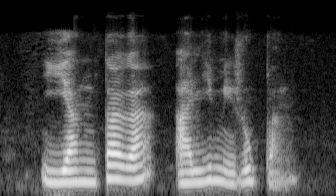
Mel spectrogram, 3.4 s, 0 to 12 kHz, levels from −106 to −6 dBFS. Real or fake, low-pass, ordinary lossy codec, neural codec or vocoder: real; 7.2 kHz; Opus, 32 kbps; none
